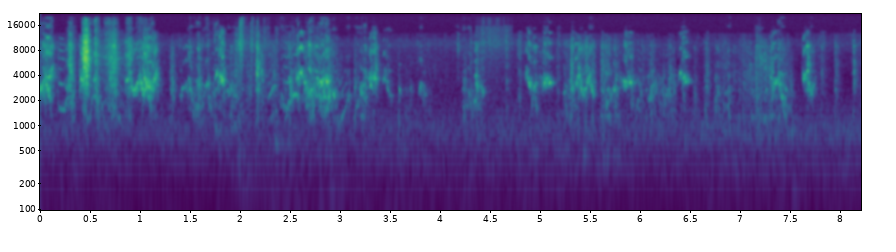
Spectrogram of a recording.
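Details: Several budgerigars in an aviary with nesting boxes, playing: continuous high chattering warble of overlapping chirps and clicks from many birds, rising and falling in busy bursts.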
